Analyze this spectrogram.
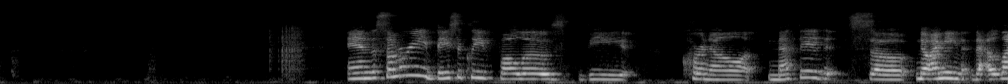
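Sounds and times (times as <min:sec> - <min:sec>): pen scratching on paper: 0:00.0 - 0:03.2.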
